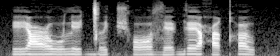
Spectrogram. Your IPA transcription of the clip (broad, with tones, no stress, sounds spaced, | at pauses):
e˩˧˩ ʕ o˧˩˧ l e˩˧ ɡ͡ǀ ə˩˧ t͡ʃʰ ɔ˩˧˩ z ɛ˩˧ ɡ ɛ˥˩ ħ ə˩˧ qʰ ʊ˥˩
